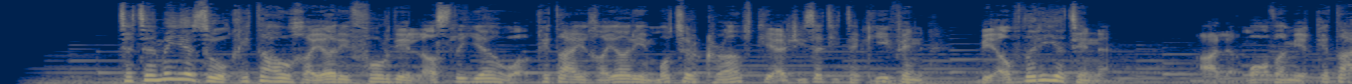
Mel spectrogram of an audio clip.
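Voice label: arabic male commercial; voice demos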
